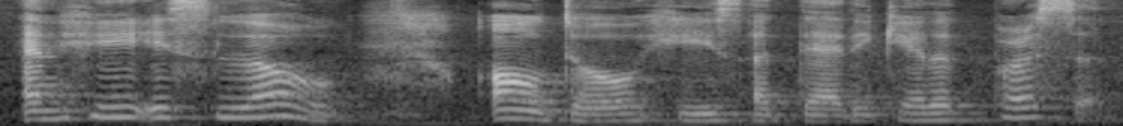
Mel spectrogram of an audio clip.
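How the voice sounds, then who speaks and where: Slow, lively-pitched woman storyteller. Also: a little hiss or hum. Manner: deliberate, careful phrasing in short chunks. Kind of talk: children's read-aloud storytelling and teaching.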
